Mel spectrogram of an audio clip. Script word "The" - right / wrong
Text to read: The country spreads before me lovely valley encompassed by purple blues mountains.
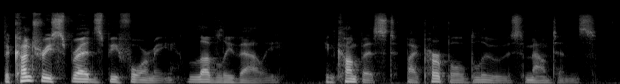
right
